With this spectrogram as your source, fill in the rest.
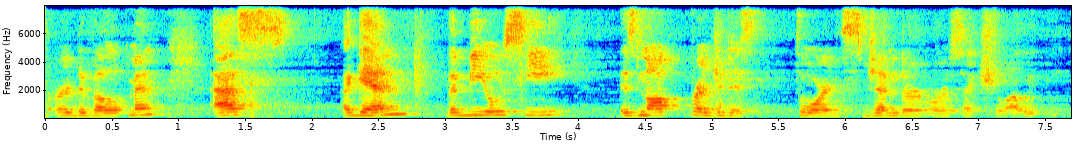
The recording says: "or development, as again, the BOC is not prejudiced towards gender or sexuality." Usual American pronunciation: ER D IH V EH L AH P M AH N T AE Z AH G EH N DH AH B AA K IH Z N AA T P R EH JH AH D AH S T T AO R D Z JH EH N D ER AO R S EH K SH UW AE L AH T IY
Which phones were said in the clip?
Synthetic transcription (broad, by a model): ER D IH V EH L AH P M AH N T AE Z AH G EH N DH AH B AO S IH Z N AA T P R EH JH AH D AH S T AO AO R D S JH EH N D ER AO R S EH K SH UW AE L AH T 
